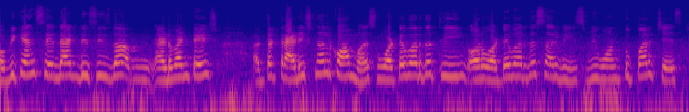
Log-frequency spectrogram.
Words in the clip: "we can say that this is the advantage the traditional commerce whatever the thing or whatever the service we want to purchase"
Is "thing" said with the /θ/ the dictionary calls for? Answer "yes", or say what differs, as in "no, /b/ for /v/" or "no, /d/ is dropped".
no, /t/ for /θ/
